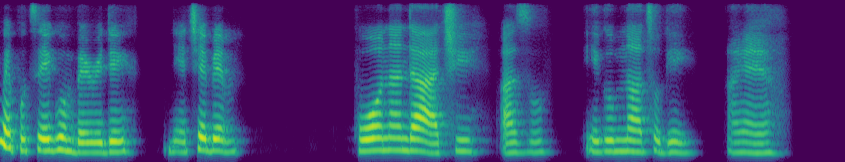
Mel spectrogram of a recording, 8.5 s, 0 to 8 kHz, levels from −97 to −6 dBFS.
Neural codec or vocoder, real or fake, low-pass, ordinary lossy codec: codec, 24 kHz, 0.5 kbps, DualCodec; fake; 7.2 kHz; none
